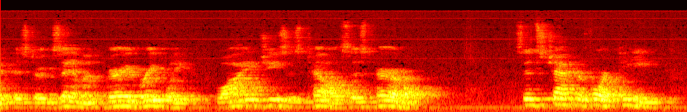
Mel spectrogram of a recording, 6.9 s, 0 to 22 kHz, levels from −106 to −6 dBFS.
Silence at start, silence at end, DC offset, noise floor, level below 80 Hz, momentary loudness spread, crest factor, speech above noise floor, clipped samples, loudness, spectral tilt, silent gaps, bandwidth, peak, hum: 0 s; 0.1 s; under 0.1%; -55 dBFS; -66 dBFS; 7 LU; 16 dB; 27 dB; under 0.1%; -28 LUFS; -6.5 dB/octave; none; 15.5 kHz; -12 dBFS; none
